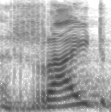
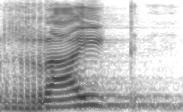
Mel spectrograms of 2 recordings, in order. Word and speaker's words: right: देखिए यहाँ पे आई के जस्ट बाद क्या है, GH और यहाँ पे T है, तो इस R का र उच्चारण होगा, ठीक। और इस आई का देखिए, इस आई के जस्ट बाद क्या है, GH है, तो इस आई का आई उच्चारण होगा, ठीक। और टी से ट यानी आई, आ की मात्रा र में लग जाएगा तो क्या होगा, रा ई ट, क्या होगा, राइट, इसलिए यहाँ पे इसको पढ़ेंगे राइट, ठीक।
